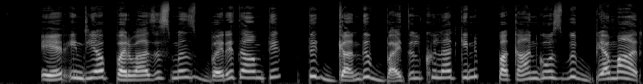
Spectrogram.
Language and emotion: Kashmiri, disgusted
